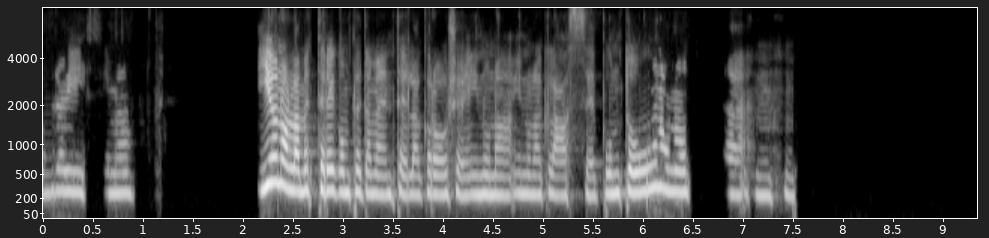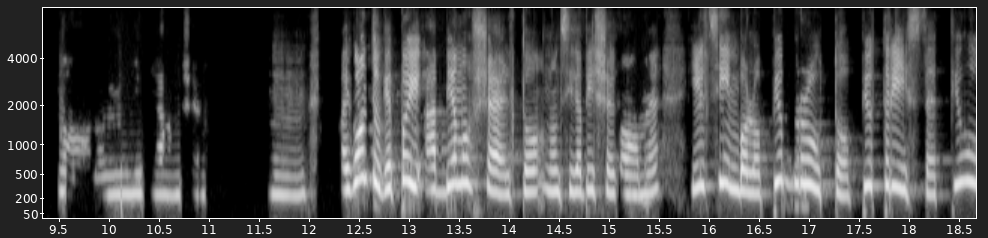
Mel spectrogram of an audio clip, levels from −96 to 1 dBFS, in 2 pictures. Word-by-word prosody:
bravissima. 255 -1 -6 1.2
Io 350 +6 +8
non 340 -5 +6
la 280 - +6
metterei 280 +1 +2
completamente 255 -1 -3
la 240 0 -6
croce 245 +2 -4
in 235 +1 -4
una 235 -1 -3
in 250 +1 -5
una 240 -1 -4
classe, 230 -1 -7
punto 255 +2 0
1 300 +3 +2
no 270 -1 0
s 250 0 -19 0.2
eh, 240 - -11
mh-mh. 230 +1 -9 2.0
No, 270 - -5 0.4
non 245 +1 -5
mi 255 +1 -3
piace. 235 -1 -10 0.7
Mh. 240 -1 -6 0.3
Fai 290 0 +1
conto 415 -1 +6
che 310 +1 +4
poi 390 -5 +6
abbiamo 330 +6 +3
scelto, 275 -4 0
non 275 -2 -1
si 275 - -3
capisce 275 -1 -1
come, 250 +3 -3 0.3
il 320 +2 +1
simbolo 285 -9 +2
più 390 +3 +1
brutto, 340 - +1
più 345 0 0
triste, 300 -8 -1
più 360 +8 0
265 Hz, 130 wpm, -17 LUFS, 240-300 Hz, 2.0 s, Io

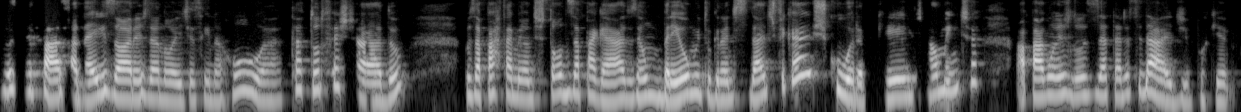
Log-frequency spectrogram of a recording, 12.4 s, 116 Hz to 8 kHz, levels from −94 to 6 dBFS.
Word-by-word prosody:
Você 250 -1 -3
passa 195 -3 +5
22:00, 190 -3 +1
assim, 180 +1 -9
na 175 -1 -8
rua, 190 -4 -4
tá 275 - -1
tudo 270 0 -3
fechado, 215 - 0 0.6
os 215 0 -3
apartamentos 205 -3 -1
todos 230 +3 -2
apagados, 190 -4 0
é 200 - 0
um 215 +1 -1
breu 195 +5 +5
muito 235 -3 -3
grande, 190 0 -2
a - - -3
cidade 195 +4 -1
fica 390 - 0 0.2
escura, 260 - +1
porque 190 - -8
eles 205 +1 +2
realmente 255 +8 -3 0.4
apagam 205 +2 +3
as 225 +2 0
luzes 220 +2 -4
até 215 -1 -2
da 225 - -5
cidade, 190 -10 +1
porque 175 -1 -8
205 Hz, 155 wpm, -21 LUFS, 185-235 Hz, 0.6 s, passa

